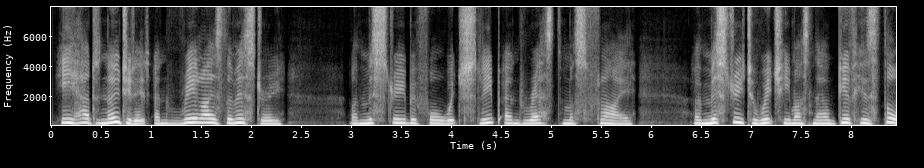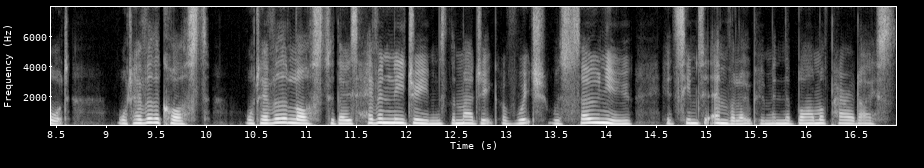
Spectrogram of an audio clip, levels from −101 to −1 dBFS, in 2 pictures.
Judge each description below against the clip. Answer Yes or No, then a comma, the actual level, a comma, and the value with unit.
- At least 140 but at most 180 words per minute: No, average, 190 wpm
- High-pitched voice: Yes, high, 225 Hz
